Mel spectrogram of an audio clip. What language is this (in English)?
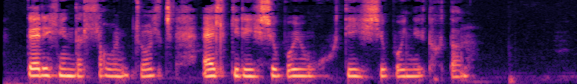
Mongolian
